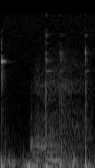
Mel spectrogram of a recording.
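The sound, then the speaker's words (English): A small rock clinks against the inside of a glass three times at uneven intervals, each tap bright and ringing briefly, with soft rattling and low rumble in between. “My mom warned me that I might break these if I put the rock in them, but that's what happens.”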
